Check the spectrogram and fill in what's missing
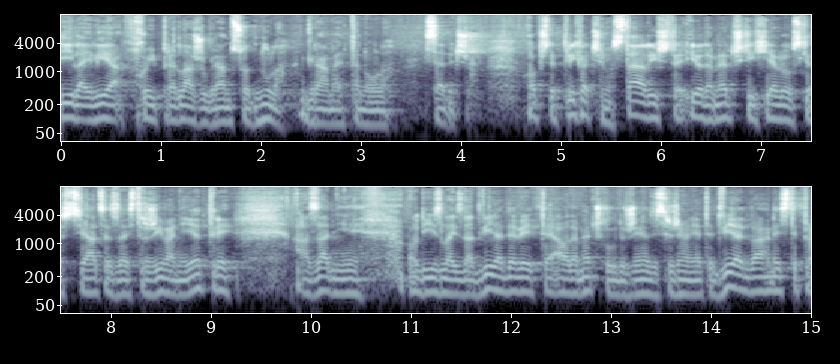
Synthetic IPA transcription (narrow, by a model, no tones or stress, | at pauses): iːlailijakʰo̞jipɾed̪lˠaːʒuːɡɾanit̪suod̪nulˠaɡɾaːmaet̪anuːla | sed̪mit͡ʃnoo̞pʃt̪eepɾixʋat͡ɕe̞nost̪ajaliːʃt̪ḛʔio̞d̪ameɾit͡ʃkiːxieʋɾo̞ːpskiːaso̥tsijaːt̪sijazaist̪ɾaʒiːʋaːɲejet̪ɾe | a̰zad̪ɲieo̞̰d̪izlˠaizd̪aːd̪ʋieiʎad̪ed̪eʋeːt̪ea̰od̪ameɾit͡ʃkoɡud̪ɾuʒeːɲazaist̪ɾaʒiːʋaːɲejet̪ɾed̪iːʎad̪ed̪ʋaːnʔeːst̪epɾ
